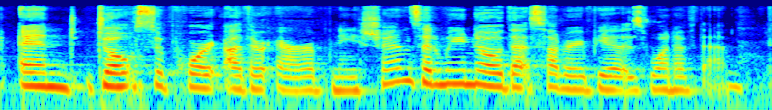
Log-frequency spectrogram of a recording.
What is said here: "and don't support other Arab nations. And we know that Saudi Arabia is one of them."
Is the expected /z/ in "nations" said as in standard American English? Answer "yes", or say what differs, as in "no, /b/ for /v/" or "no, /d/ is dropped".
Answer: yes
